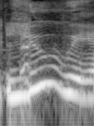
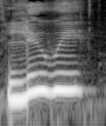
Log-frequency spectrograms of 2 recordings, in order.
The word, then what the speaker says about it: Louis: var först på Louis, Louis heter han, man uttalar inte s Louis Armstrong, Armstrong.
